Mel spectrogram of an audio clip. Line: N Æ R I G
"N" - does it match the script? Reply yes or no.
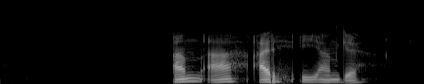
yes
